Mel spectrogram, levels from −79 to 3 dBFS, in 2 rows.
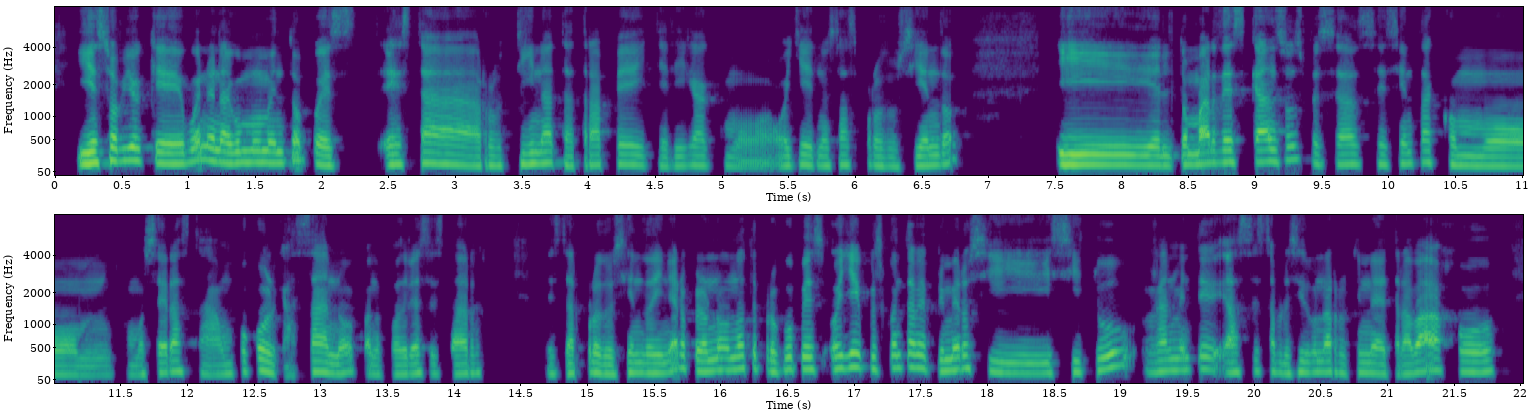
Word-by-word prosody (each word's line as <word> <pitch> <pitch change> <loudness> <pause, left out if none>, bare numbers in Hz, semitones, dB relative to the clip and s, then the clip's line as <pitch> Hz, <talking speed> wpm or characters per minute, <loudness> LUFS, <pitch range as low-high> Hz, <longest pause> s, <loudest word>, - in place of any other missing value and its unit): Y 145 +1 +6
es 155 -1 +3
obvio 180 0 +4
que 145 -4 +4
bueno, 175 +5 +2
en 170 - +4
algún 155 +1 +4
momento, 155 -1 +2
pues, 125 -2 -1
esta 135 -1 +1
rutina 140 +5 -1
te 125 - -3
atrape 130 +2 -2
y 125 - -6
te 115 -2 -7
diga 120 +1 -4
como: 120 +1 -7
"Oye, 130 +1 -2
no 125 - -3
estás 130 +1 -6
produciendo". 125 +2 -3 0.7
Y 135 -1 +5
el 125 -1 0
tomar 135 +4 +3
descansos, 165 +4 +1
pues, 140 -1 -7
sea 140 0 0
se 140 0 -7
sienta 150 +4 -4
como 115 -4 -1
como 110 0 -8
ser 135 +4 -1
hasta 140 -6 -4
un 120 +1 -5
poco 145 +3 -1
holgazán, 125 +3 0
¿no?, 125 - 0
cuando 115 - -5
podrías 120 +4 -2
estar 125 +1 -2 0.5
estar 125 +2 -4
produciendo 130 0 0
dinero. 140 +8 +1
Pero 150 -1 +3
no, 165 +2 +2
no 180 +2 +3
te 185 - -4
preocupes. 175 +2 0
Oye, 185 +3 +4
pues 175 -4 -5
cuéntame 190 0 +1
primero 165 +5 +1
si 130 -6 -3
si 140 +2 -5
tú 175 +8 -1
realmente 160 +4 -2
has 140 +2 -2
establecido 140 -2 -4
una 140 0 +1
rutina 130 0 -3
de 120 - -1
trabajo, 140 +3 +1
135 Hz, 170 wpm, -22 LUFS, 125-150 Hz, 0.7 s, Y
